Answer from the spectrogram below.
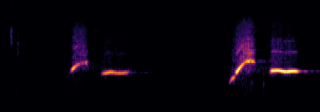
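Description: A man in a store whistles a two-note call signal to find his wife: a quick upward slide followed by a held steady tone, repeated after a short pause. Clear, with no talking.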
